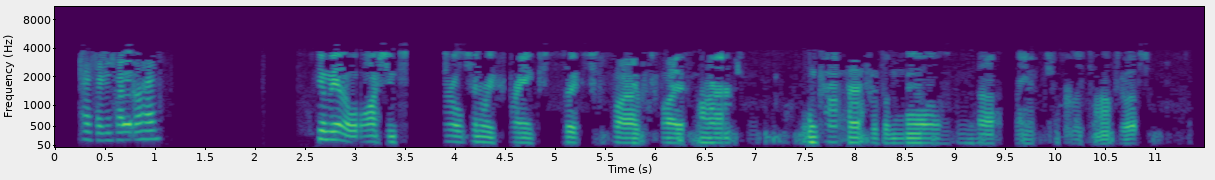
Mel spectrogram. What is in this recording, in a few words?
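Sheriff Dispatch, scanner audio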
